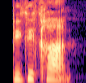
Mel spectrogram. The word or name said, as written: byggekran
